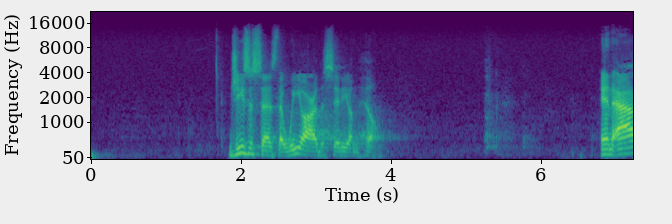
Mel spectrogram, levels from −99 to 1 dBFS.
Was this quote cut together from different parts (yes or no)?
no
